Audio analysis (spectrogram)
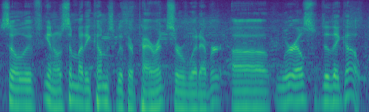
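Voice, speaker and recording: A man's voice: on the low side, a little fast. A man being interviewed as a public relations manager, answering conversationally in an enthusiastic, talkative, emphatic way. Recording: live event with loud crowd behind. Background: busy crowd at a convention.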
